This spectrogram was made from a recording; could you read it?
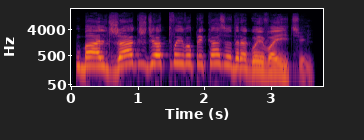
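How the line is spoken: Melodious female voice. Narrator (Russian): сказала певучим голосом женщина

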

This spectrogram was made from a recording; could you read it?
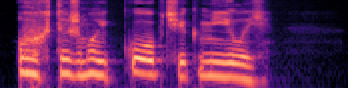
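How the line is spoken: Sobbing sigh. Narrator (Russian): вздохнула уже со всхлипом Настя

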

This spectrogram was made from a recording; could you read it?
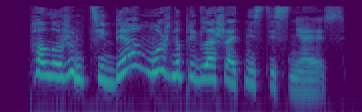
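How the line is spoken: Laughing lady. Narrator (Russian): засмеялась дама

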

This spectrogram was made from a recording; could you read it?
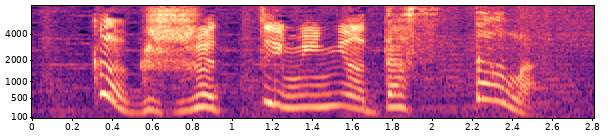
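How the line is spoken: Shriek. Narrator (Russian): взвизгнула Айси

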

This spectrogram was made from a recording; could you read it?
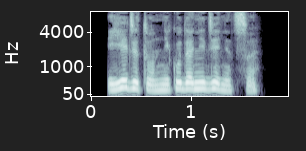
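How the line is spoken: Irritated, curt. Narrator (Russian): раздраженно бросает

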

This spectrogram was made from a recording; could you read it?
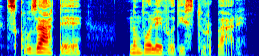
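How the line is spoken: Murmured. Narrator (Italian): mormorai

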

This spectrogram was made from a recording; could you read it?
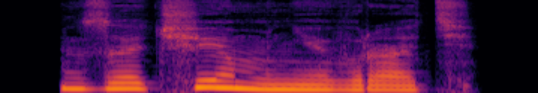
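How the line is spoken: Weary. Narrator (Russian): Устало выдала Мора

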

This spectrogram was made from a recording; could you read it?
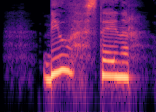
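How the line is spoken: Breathed out. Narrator (Russian): выдохнула она

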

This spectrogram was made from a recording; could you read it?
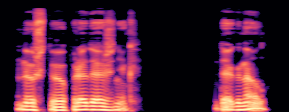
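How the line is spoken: Soft question. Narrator (Russian): спросил он мягко

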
